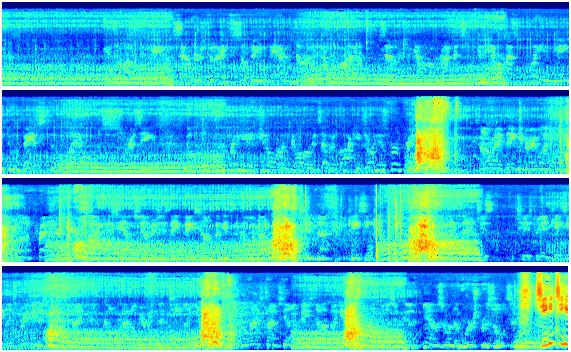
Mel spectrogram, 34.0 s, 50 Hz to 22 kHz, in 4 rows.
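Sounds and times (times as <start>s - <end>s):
dogs growling: 0.0s - 21.8s, 22.4s - 31.8s, 33.0s - 34.0s
dog barking sharply: 14.7s - 15.2s.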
